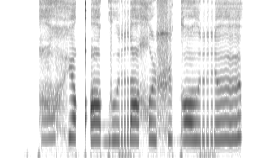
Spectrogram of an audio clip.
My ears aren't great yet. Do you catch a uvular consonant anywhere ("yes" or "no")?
yes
